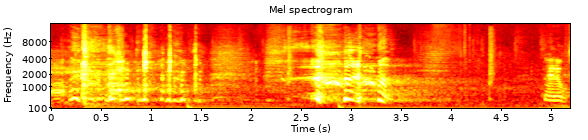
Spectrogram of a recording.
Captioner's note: wheezes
